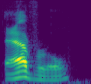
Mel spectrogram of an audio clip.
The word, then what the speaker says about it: Arvel: Arvel, pronounced Avril, is going to be here as well.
